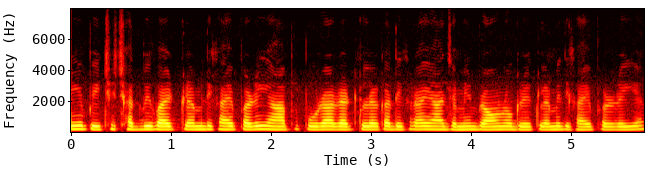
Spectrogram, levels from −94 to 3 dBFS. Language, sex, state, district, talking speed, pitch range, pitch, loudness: Hindi, female, Uttar Pradesh, Jyotiba Phule Nagar, 315 wpm, 195-205 Hz, 200 Hz, -22 LUFS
